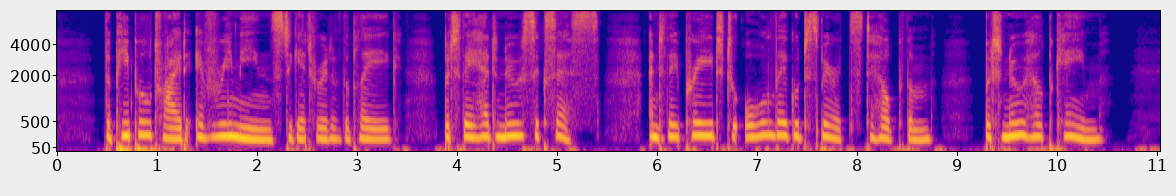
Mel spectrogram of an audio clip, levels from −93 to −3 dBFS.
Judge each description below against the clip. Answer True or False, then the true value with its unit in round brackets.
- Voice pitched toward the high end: True (210 Hz)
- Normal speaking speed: True (170 wpm)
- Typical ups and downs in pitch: True (3.8 semitones)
